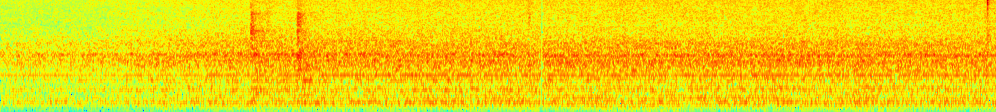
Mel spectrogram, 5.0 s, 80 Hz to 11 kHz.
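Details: Induction cooktop at 600 setting with four-minute timer, boiling water: even fan rush with steady hum and faint higher tone, no rattles or surges; normal operation.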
